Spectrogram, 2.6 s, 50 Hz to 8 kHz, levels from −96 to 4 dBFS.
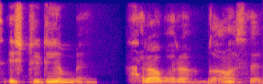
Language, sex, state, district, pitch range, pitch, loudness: Hindi, male, Jharkhand, Deoghar, 120-135 Hz, 125 Hz, -17 LUFS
